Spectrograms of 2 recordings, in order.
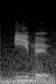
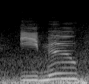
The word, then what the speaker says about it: emu: As you can tell by the intro, the first word that Americans and Australians just pronounce differently is emu. So, Americans pronounce it emu, Australians pronounce it emu.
